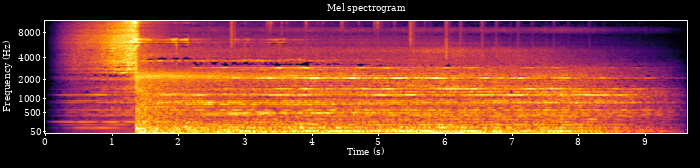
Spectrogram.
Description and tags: VM AE Stab 5 Full
action, ominous, stab, synth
